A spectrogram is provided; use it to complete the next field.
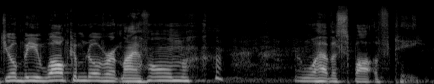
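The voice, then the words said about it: Put-on English accent. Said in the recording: “Just practicing my English accent.”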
